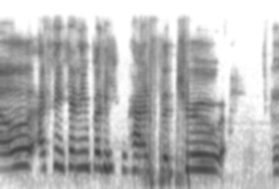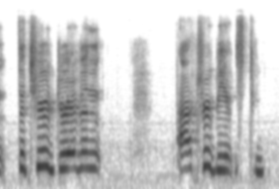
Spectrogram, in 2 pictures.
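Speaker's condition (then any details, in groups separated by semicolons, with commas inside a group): Cerebral palsy; congenital spastic cerebral palsy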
